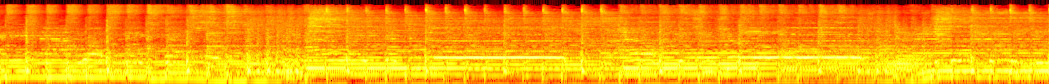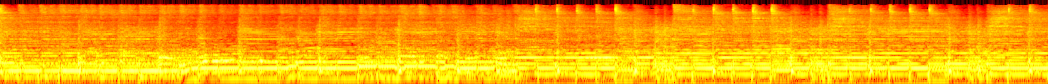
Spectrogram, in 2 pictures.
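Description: Live rock band playing a song with electric guitars and drums, the guitar chords held and changing every few seconds.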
